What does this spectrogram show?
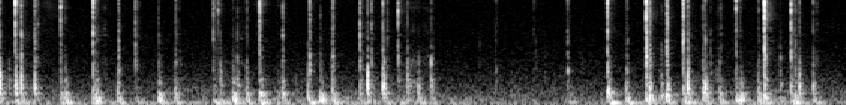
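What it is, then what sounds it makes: Laptop keyboard with plastic keys. Long nail tips type rapidly on a backlit MacBook Pro keyboard with plastic keycaps set in an aluminum body. The result is a stream of sharp, bright clicks and taps that stops briefly in the middle, then resumes.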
